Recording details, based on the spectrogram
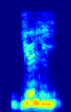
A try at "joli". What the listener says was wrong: Ese joli que suene más, ¿cómo describir el sonido? Más con vibración. Para que no suene como joli, ¿no? ¿Se acuerdan cuando nosotros dicen je m'appelle? En lugar de yo m'appelle o je m'appelle. Y son dos sonidos distintos.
